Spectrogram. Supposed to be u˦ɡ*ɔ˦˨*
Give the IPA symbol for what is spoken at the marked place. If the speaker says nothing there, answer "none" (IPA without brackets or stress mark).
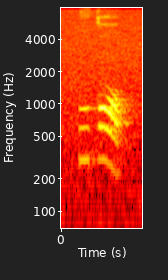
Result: ɔ˦˨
